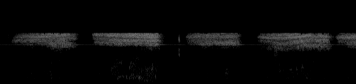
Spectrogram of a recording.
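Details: Barn owl owlets at a nest box in Théding, recorded 20 September 2021 when the youngest owlet fell from the box; long harsh hissing screeches, each about half a second to a second, repeated with short gaps, over a steady faint electronic tone.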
